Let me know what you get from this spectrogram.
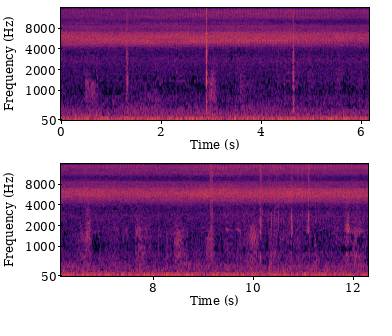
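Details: A constant high-pitched cicada chorus fills the air at Nara Park in Japan, a bright grassy spot with tame deer; sharp isolated ticks punctuate the even metallic drone.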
